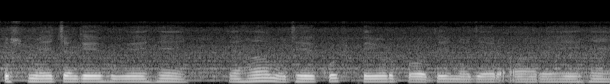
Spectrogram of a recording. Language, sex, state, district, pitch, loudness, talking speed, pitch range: Hindi, male, Madhya Pradesh, Katni, 130 Hz, -16 LUFS, 130 wpm, 125-135 Hz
